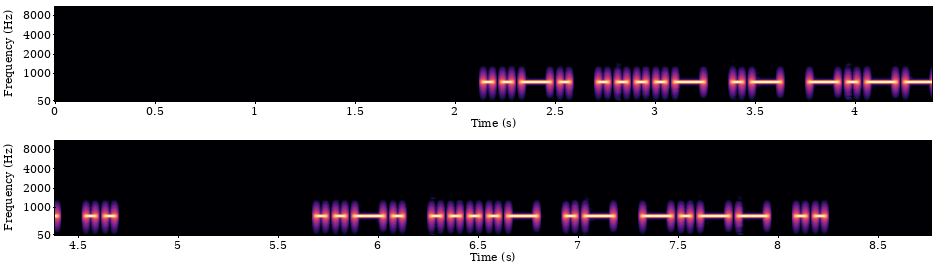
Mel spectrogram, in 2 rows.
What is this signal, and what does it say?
Morse code, heard as a keyed tone, about 25 wpm, 700 Hz. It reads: F4AYI F4AYI
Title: DXCC-100 Call Signs - 5 Characters - Repeated 2x - 25wpm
